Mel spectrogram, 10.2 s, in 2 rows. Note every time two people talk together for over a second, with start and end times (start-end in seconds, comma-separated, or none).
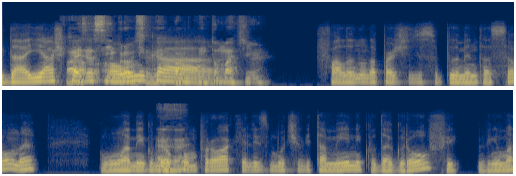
0.6-2.3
